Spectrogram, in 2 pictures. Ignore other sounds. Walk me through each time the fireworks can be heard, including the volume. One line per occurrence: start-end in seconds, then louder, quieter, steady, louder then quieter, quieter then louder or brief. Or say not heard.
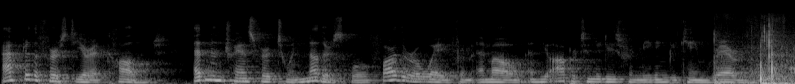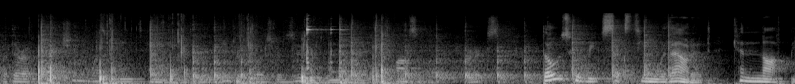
7.5-14.7 steady.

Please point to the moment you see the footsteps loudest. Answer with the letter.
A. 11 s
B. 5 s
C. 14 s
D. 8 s
A.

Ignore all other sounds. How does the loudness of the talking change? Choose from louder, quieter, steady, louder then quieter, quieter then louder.
louder.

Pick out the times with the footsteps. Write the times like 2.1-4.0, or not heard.
7.1-12.1.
